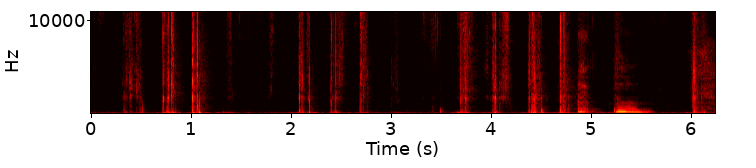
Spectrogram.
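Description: Tarot cards are shuffled in a rapid series of close riffling bursts, with a brief voice near the end.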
